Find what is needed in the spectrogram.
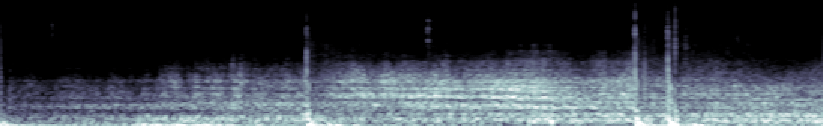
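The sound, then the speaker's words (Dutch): Rockets are fired at Ashkelon near the Gaza Strip, and most are shot down by Israel's Iron Dome missile shield. A continuous low rumbling roar is broken by a few sharper booms. “u hoorde die raketten, waarvan de meeste dus werden neergehaald door het Iron Dome raketschild van Israël.”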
